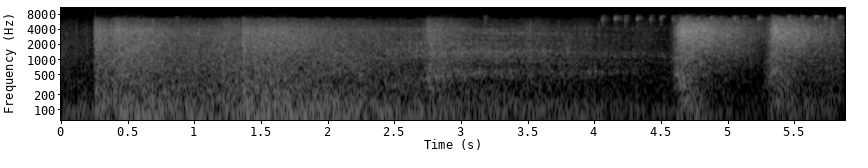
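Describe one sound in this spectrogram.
A sword swings and slashes through the air.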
